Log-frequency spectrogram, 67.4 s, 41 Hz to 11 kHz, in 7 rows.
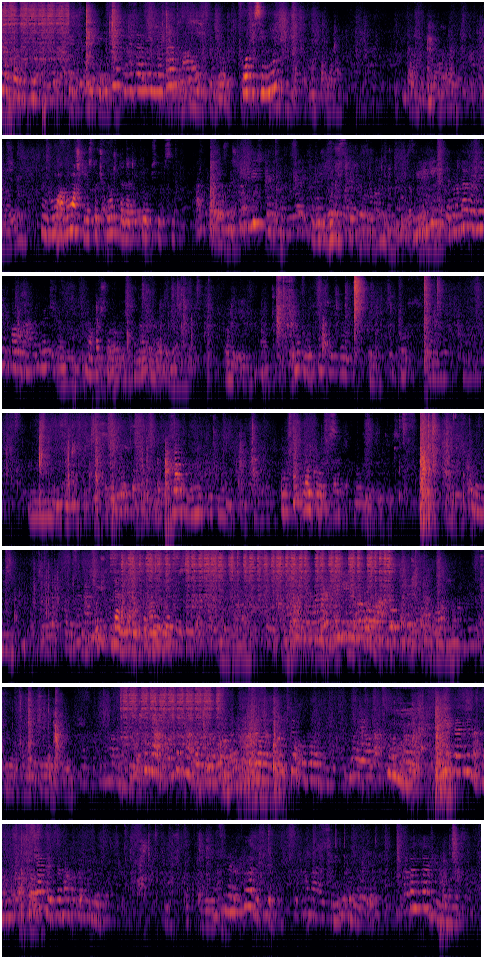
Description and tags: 110416 03 Russian Post Office
Russian Post Office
